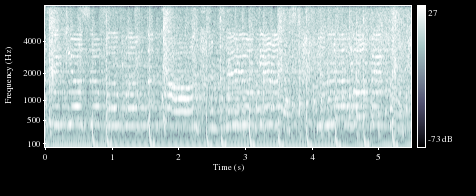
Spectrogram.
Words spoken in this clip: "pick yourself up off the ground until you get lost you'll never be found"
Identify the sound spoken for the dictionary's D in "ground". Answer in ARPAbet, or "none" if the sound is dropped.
none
